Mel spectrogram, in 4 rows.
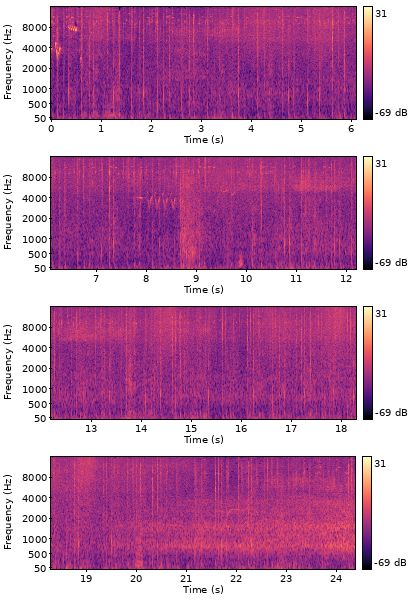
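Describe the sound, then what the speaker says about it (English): Roach the horse galloping in The Witcher 3, with a steady, rapid drumming of hooves that runs without a break for a long stretch, close and clear, while a voice talks over it at times. "Giddy up. Come on, Roach. Go, go."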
